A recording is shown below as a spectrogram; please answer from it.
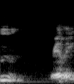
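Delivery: high-pitched, acted, skeptical, sarcastic disbelief. Describing how people react when looked at, imitating their mock-sarcastic, skeptical reply. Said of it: "that would be the sarcasm tone".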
